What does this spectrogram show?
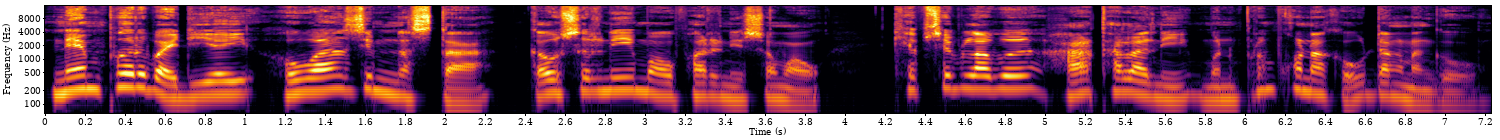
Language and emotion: Bodo, neutral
